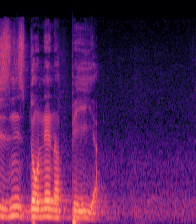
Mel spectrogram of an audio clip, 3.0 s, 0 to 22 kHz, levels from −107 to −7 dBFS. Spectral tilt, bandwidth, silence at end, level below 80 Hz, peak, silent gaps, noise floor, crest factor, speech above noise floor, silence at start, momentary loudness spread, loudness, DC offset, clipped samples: -6 dB/octave; 16 kHz; 1.35 s; -48 dBFS; -14 dBFS; none; -59 dBFS; 18 dB; 30 dB; 0 s; 10 LU; -30 LUFS; under 0.1%; under 0.1%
